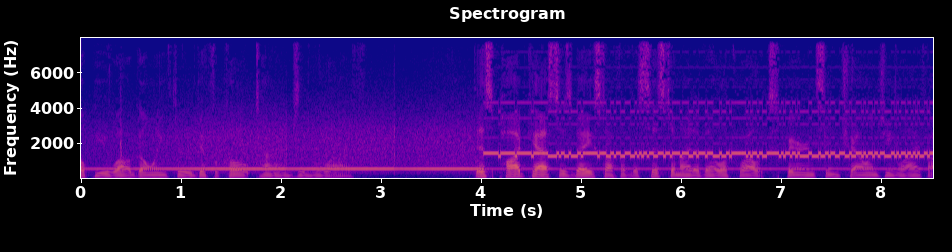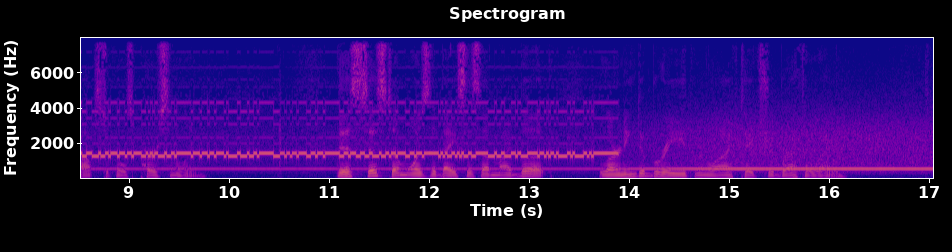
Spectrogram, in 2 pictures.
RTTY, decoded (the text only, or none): UWRW71 FVFE WLFAFSW Q4 Q3 N0PI 0SSV NMJEEX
